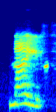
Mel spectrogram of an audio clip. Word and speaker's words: knife: Yes, so let's read out these words with silent K letters. Okay? Yes, ma'am. Knee, Ni. new, New. knickers, Knickers. knife.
